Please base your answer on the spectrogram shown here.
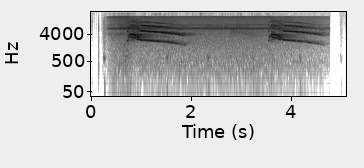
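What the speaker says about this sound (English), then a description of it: "Last one, the harpy eagle." A harpy eagle gives two loud, high, piercing whistled screams, each sliding downward and lasting about a second, separated by a quiet pause with only a faint steady tone against a still background.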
